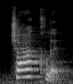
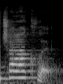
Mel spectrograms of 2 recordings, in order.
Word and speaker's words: chocolate: will give you that have these disappearing vowel sounds and therefore one syllable gets eliminated repeat after me chocolate I'd like some chocolate this also happens with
